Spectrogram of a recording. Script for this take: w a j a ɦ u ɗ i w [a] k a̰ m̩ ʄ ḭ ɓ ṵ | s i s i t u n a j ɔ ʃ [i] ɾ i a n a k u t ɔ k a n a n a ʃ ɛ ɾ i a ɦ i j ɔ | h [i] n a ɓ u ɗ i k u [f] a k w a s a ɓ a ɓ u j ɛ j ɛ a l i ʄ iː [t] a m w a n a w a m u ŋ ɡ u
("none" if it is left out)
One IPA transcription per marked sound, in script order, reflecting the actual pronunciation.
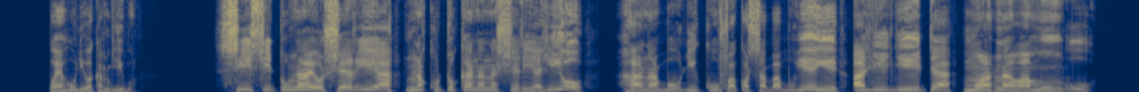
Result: a, ɛ, a, f, t

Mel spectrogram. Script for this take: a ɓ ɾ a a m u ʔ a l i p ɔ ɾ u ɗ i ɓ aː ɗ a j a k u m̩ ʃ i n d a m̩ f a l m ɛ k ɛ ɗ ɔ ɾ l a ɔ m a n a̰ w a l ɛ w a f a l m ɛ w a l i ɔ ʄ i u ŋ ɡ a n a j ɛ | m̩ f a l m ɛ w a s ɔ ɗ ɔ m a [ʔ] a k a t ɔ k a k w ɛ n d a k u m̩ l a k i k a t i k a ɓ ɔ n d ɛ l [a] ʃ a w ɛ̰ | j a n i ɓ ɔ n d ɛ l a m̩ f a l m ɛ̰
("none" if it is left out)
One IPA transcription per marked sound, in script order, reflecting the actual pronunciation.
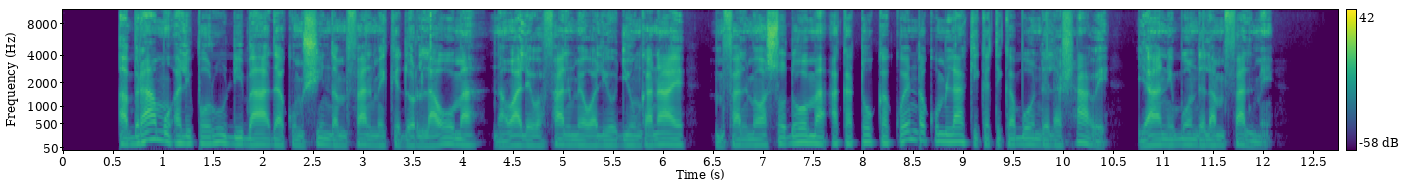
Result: ʔ, a

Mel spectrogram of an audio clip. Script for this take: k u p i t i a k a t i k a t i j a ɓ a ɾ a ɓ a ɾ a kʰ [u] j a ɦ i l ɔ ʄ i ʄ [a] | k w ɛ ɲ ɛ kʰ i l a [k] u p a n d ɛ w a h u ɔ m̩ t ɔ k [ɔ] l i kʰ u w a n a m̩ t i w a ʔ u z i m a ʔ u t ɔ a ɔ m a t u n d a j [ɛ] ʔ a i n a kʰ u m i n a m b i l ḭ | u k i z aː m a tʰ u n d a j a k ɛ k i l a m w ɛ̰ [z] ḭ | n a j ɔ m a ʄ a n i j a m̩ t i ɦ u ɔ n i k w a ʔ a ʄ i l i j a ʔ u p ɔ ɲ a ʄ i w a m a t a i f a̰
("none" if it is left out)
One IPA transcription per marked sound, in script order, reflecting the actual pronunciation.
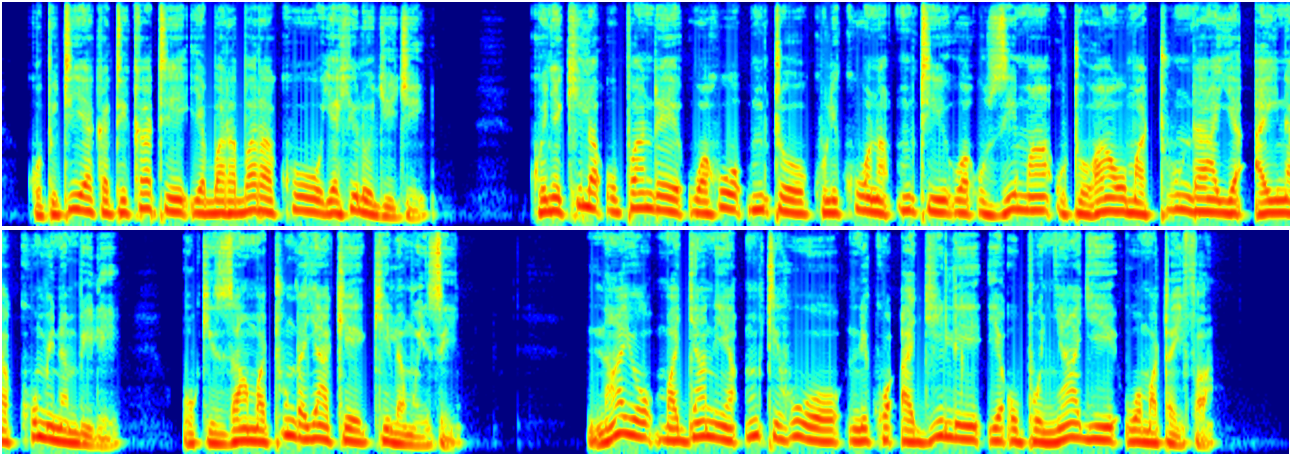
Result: uː, i, ʔ, u, a, z

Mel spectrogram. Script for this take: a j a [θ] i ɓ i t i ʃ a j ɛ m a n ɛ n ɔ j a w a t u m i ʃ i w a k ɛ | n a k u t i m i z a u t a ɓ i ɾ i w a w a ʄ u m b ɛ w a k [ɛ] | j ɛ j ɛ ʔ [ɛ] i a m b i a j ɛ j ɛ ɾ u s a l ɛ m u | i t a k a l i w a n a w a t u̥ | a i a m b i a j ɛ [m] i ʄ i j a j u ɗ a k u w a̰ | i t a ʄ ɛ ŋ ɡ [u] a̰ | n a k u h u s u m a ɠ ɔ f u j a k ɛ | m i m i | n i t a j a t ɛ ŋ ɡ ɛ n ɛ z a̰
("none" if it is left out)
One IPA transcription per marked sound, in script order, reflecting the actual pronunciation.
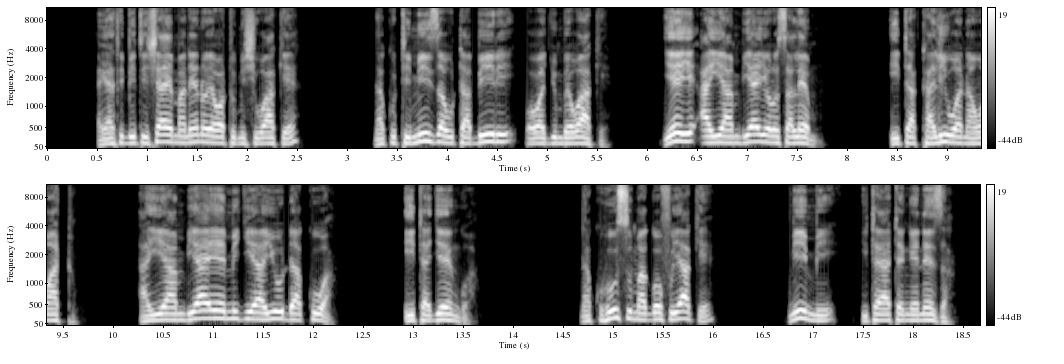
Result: θ, ɛ, a, m, w

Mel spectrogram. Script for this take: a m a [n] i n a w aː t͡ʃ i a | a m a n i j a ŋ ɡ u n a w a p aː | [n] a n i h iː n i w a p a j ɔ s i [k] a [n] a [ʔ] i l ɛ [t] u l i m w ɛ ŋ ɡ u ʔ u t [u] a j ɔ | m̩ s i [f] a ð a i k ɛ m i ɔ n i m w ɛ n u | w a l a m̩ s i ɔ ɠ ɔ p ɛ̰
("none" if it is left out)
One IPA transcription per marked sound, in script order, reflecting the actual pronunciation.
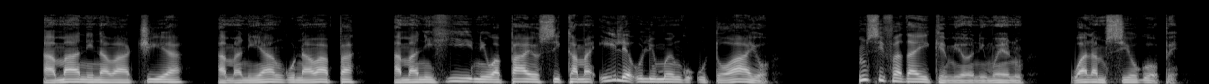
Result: n, m, k, m, ʔ, ʔ, ɔ, f

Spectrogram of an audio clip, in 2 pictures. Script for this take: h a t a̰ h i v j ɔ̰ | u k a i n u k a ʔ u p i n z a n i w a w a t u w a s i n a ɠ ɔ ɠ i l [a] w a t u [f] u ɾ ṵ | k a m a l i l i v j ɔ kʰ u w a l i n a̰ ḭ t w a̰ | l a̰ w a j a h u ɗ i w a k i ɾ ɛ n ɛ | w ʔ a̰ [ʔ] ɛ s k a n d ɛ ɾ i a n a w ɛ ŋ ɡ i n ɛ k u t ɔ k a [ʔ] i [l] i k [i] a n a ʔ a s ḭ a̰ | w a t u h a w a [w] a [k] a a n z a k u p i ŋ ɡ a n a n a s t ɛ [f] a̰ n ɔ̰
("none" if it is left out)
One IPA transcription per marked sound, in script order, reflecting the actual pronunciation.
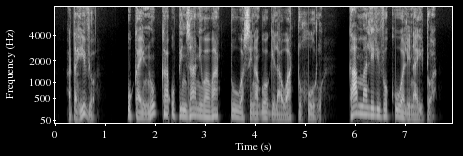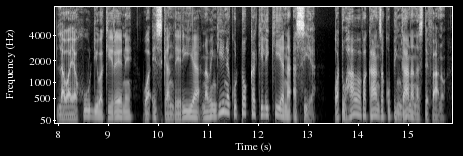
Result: a, h, ʔ, k, l, i, w, k, f

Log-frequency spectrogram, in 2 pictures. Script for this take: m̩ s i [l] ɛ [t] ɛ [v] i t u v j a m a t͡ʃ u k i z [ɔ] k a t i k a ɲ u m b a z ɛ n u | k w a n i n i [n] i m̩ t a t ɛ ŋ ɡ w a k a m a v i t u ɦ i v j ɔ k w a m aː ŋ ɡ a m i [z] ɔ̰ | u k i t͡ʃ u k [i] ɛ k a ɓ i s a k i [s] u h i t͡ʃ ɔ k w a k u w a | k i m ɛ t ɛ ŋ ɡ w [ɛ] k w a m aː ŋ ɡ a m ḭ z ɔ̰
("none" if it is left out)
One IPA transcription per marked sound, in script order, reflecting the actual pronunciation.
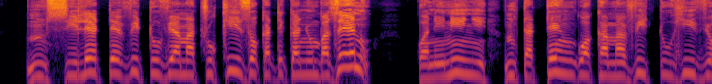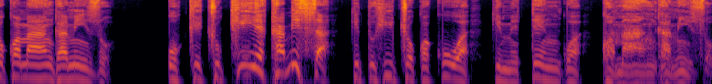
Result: l, t, v, ɔ, ɲ, z, i, t, a

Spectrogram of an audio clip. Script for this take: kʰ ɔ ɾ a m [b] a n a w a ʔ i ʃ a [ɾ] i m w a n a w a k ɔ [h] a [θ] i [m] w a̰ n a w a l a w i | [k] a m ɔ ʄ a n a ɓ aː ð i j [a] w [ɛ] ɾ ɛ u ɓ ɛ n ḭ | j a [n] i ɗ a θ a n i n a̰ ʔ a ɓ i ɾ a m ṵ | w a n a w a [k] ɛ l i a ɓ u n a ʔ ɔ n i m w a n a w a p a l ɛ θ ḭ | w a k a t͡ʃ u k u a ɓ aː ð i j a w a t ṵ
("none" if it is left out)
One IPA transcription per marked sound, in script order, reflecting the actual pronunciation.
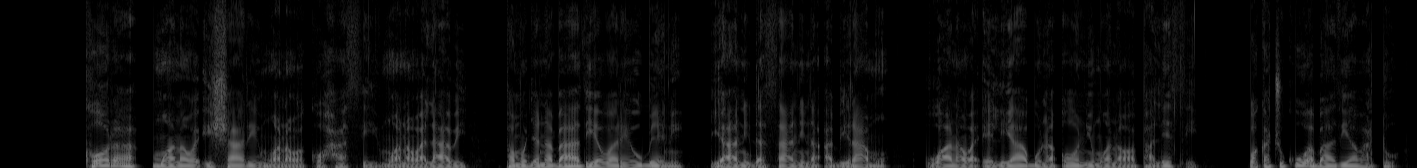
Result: w, ɾ, h, θ, m, p, a, a, n, ʔ

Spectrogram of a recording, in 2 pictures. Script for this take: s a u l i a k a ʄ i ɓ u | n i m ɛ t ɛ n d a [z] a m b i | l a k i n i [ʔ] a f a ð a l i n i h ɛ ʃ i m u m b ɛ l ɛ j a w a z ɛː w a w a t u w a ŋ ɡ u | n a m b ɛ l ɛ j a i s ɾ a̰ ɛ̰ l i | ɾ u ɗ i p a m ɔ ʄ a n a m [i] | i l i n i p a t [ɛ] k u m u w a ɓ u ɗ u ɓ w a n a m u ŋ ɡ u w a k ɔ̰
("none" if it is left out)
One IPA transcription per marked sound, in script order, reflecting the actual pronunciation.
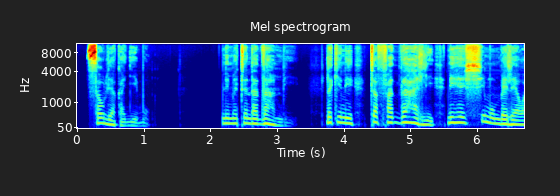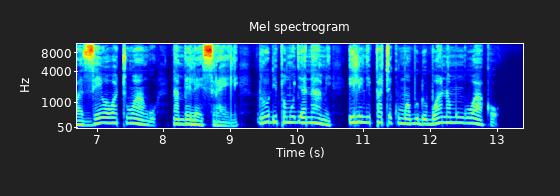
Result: ð, t, i, ɛ

